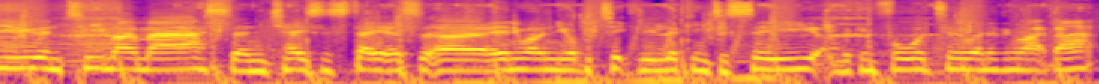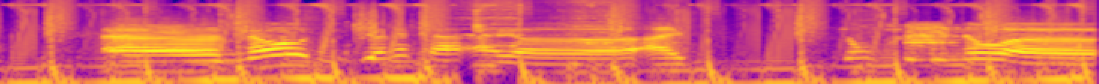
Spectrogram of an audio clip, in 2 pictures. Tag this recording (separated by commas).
Music, Speech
